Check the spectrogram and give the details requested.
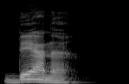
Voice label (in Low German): "Därne", kaevels platt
